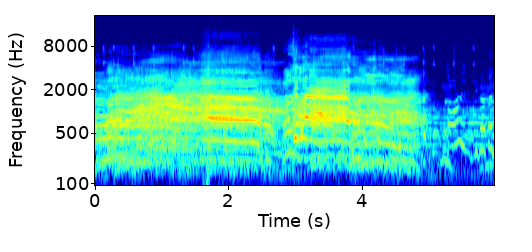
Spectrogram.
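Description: A group of young men shout and chant loudly.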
